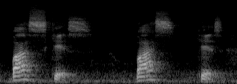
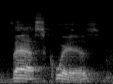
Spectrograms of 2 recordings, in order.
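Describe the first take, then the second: First: Vasquez said "BAHS-kes". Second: Vasquez said "VASS-kwez"; English mispronunciation. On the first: Teacher giving the actual name, Vasquez as "BAHS-kes". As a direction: Vasquez with b, no w, ending in s. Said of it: "V gives you a B sound". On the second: Teacher quoting many people, Vasquez mispronounced the English way. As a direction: Vasquez with a v and a kw glide. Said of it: "that's an English mispronunciation". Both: Shown as a demonstration.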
